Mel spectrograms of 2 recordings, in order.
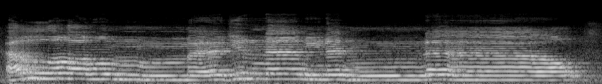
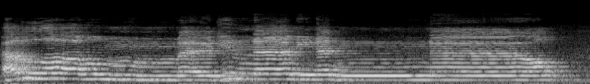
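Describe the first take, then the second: Both takes have the same delivery.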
